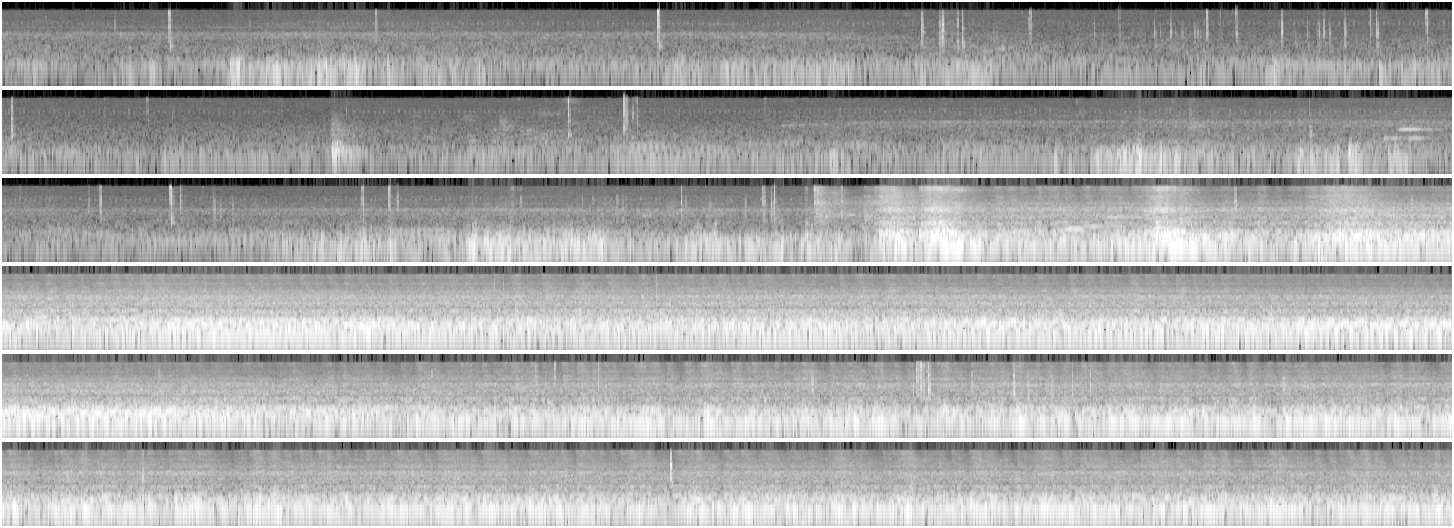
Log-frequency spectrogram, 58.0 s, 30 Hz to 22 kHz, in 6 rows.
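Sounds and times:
jet engines roaring in flight: 13.4 - 58.0.

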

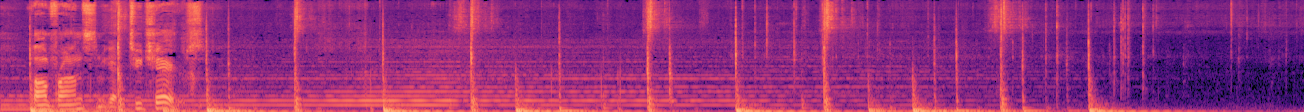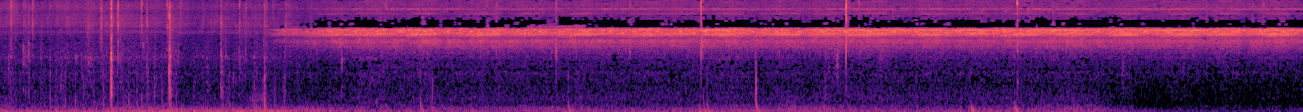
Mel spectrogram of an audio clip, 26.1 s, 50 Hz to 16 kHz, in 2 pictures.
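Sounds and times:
background music: 0.0 - 11.6
insects trilling: 15.7 - 26.0.

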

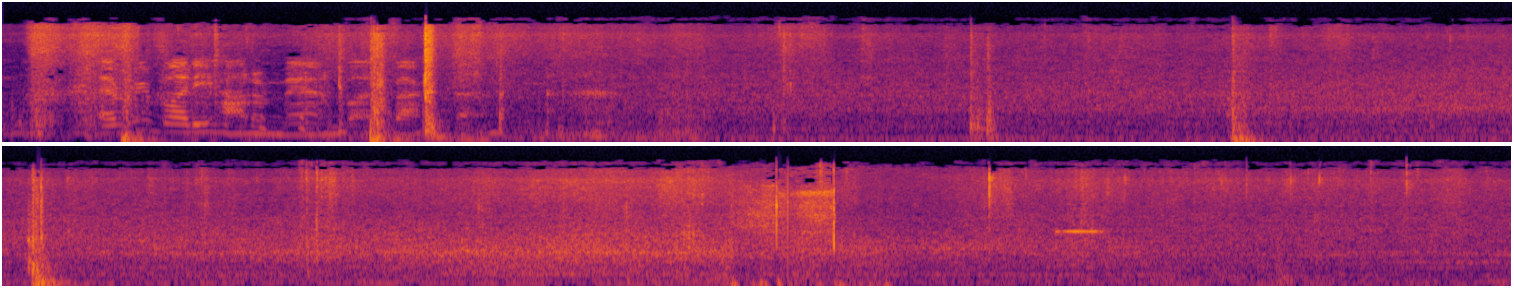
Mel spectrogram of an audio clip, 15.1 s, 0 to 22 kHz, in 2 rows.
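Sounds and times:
car door thumping shut: 4.8 - 5.1, 6.1 - 6.4, 7.6 - 8.0.

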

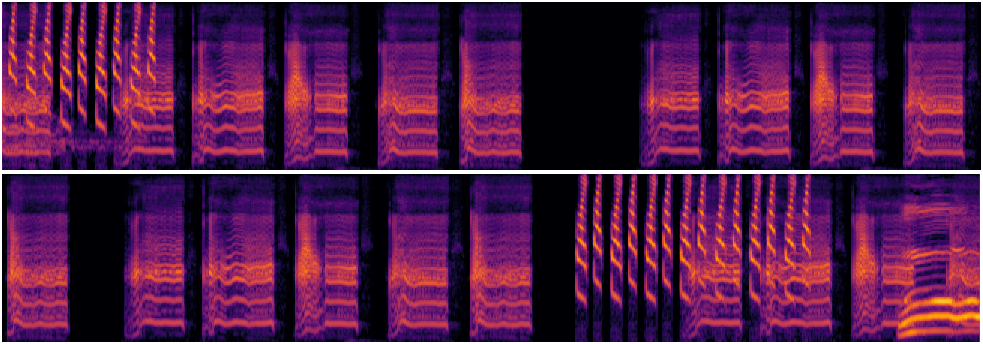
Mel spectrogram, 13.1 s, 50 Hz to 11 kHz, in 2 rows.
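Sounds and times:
quacking sound effect: 0.0 - 1.1, 10.4 - 11.9.

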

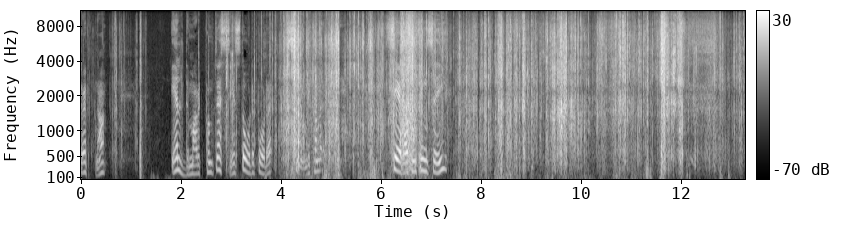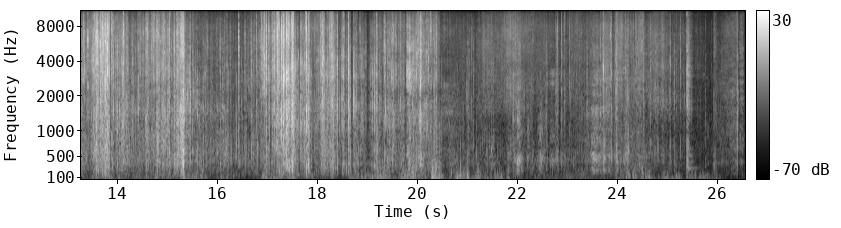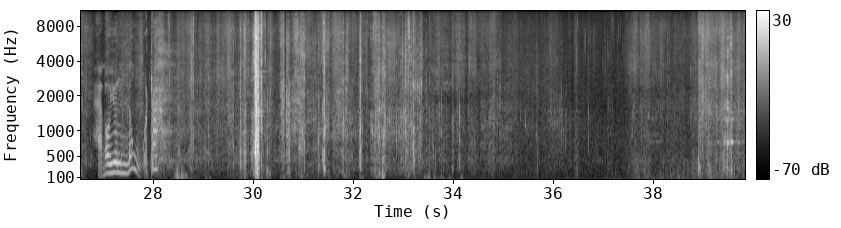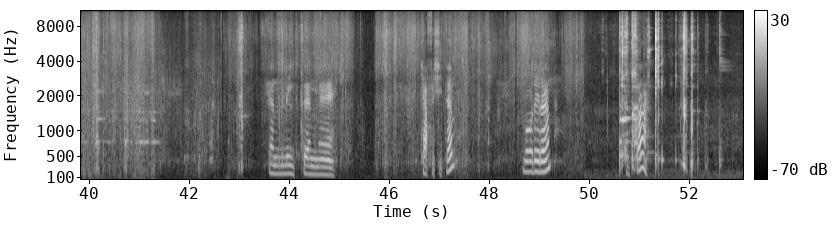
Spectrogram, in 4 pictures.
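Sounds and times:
plastic and paper crinkling: 0.0 - 51.4
rustling cardboard and packaging: 0.0 - 51.4
cardboard ripping: 2.8 - 20.5, 29.4 - 33.5.

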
